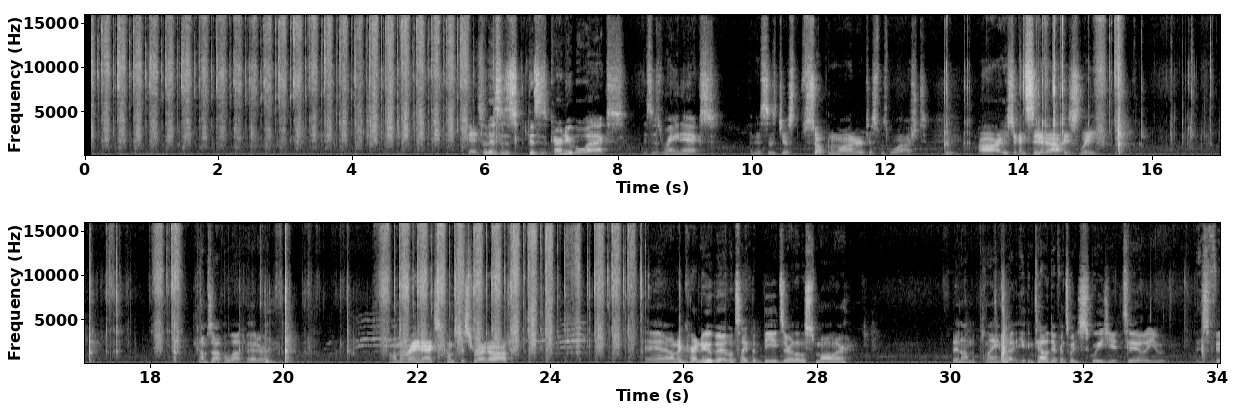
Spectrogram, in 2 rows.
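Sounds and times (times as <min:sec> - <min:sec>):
spray bottle squirting bursts: 0:00.1 - 0:05.9, 0:14.5 - 0:15.7, 0:18.0 - 0:18.6, 0:21.4 - 0:25.4.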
